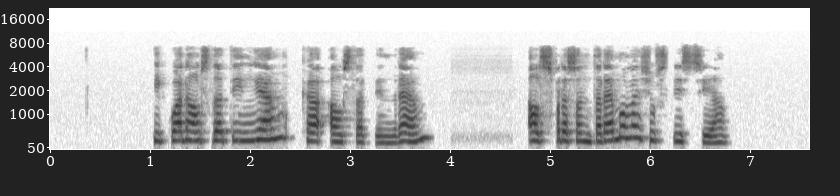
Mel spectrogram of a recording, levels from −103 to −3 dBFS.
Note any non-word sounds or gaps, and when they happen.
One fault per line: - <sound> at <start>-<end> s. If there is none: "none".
none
